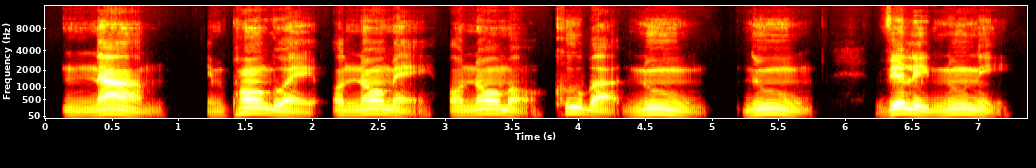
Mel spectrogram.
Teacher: So then you have an N series where the first initial R is nasalized and becomes N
